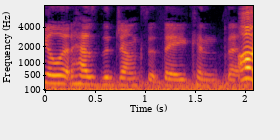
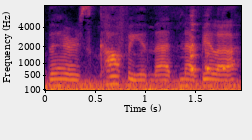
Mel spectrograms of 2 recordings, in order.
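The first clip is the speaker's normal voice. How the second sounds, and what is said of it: Buzzy impression of Captain Janeway. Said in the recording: “Your Janeway impression always freaks me out in a good way... It's like having a beehive talk at you.”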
